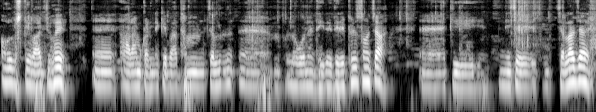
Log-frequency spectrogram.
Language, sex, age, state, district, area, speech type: Hindi, female, 60+, Uttar Pradesh, Hardoi, rural, spontaneous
